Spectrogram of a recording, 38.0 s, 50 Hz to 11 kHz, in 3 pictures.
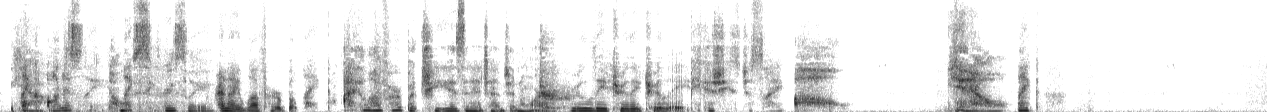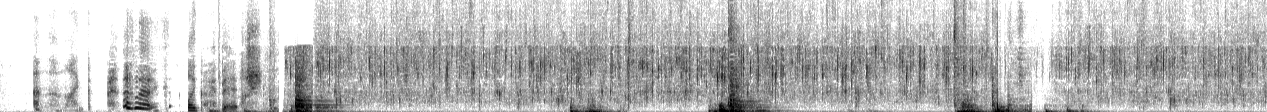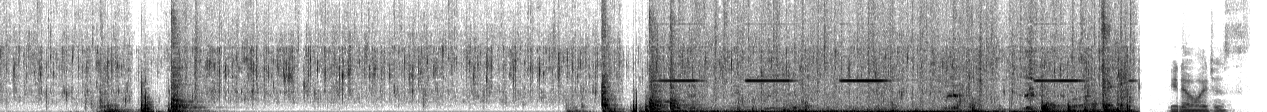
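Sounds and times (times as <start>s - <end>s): short high beeps: 31.8s - 34.3s.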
